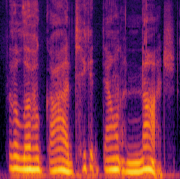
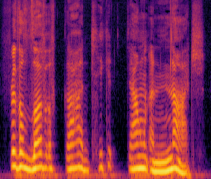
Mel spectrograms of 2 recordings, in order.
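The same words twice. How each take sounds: First: It is said with milder anger. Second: It is said with stronger anger.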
